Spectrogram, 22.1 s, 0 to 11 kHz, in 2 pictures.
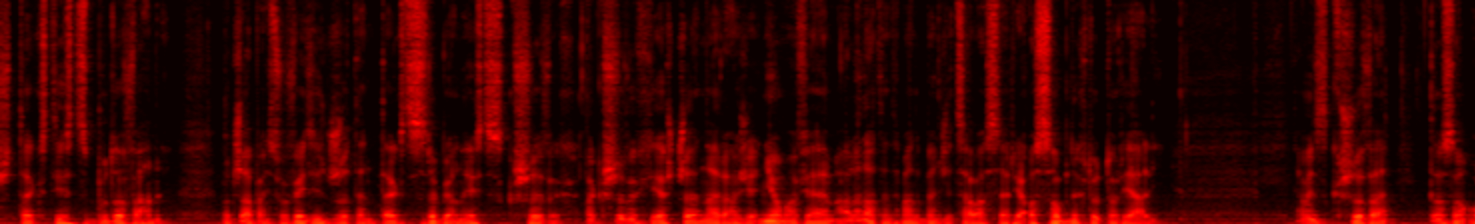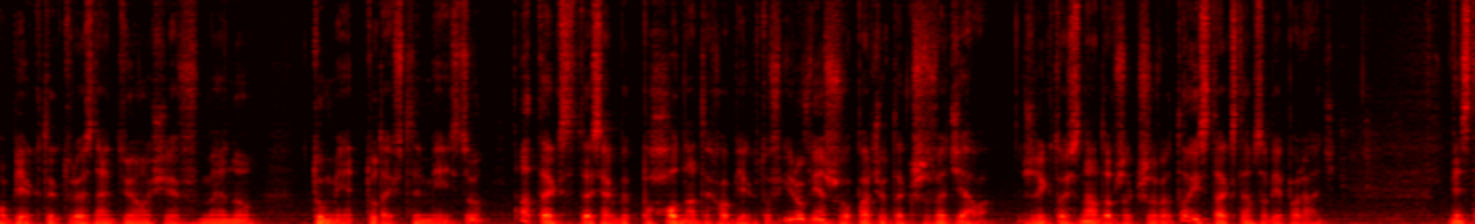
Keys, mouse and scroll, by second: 1.1 scroll down 1, 1.7 scroll down 3, 1.7 shift+middle click, 2.6 middle click, 4.8 middle click, 6.3 middle click, 10.5 shift+a, 19.3 middle click.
